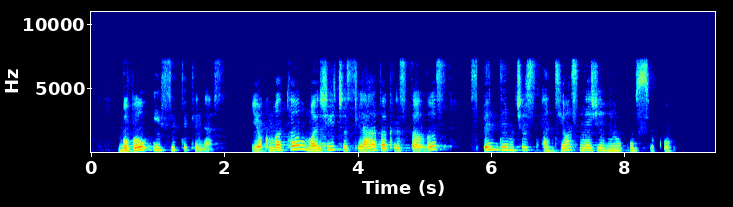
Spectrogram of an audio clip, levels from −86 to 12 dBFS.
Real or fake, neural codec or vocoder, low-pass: real; none; 7.2 kHz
